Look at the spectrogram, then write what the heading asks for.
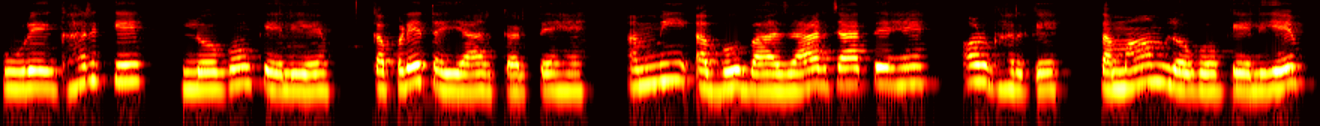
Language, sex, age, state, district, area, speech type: Urdu, female, 18-30, Bihar, Araria, rural, spontaneous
